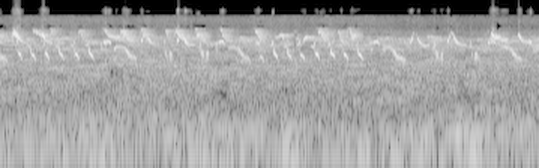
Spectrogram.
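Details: Black-capped white-eye song for training a caged bird: rapid high twittering of slurred, descending whistled notes in continuous chattering phrases, steady throughout.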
